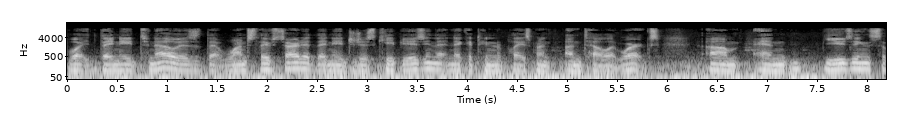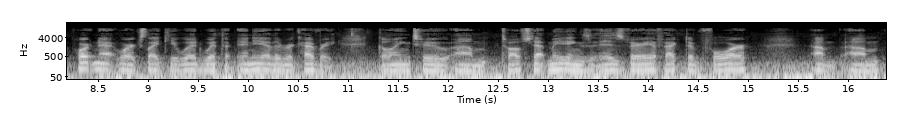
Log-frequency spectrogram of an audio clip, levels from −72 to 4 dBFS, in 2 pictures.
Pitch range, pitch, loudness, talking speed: 95-105 Hz, 100 Hz, -17 LUFS, 165 wpm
